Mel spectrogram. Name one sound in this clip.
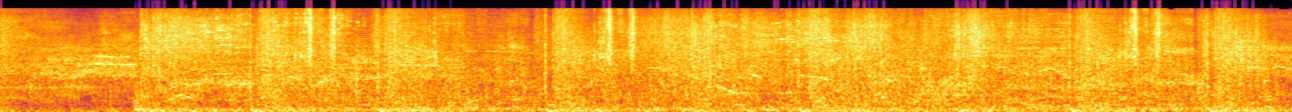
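A crowd of zombies snarls and growls up close.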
